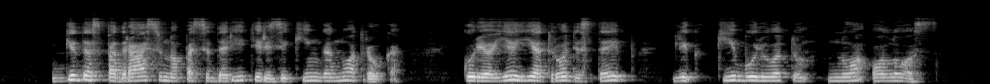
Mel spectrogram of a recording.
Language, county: Lithuanian, Telšiai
